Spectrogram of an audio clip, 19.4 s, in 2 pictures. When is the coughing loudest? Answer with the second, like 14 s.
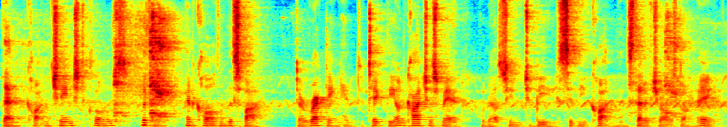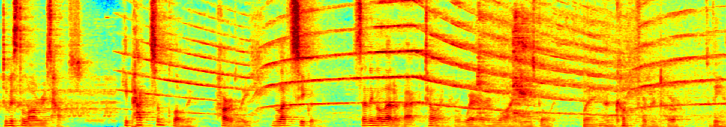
2 s.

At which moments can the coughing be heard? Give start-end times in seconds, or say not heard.
1.5-2.3, 8.3-9.2, 16.0-16.8.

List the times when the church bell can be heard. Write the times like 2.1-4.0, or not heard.
not heard.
